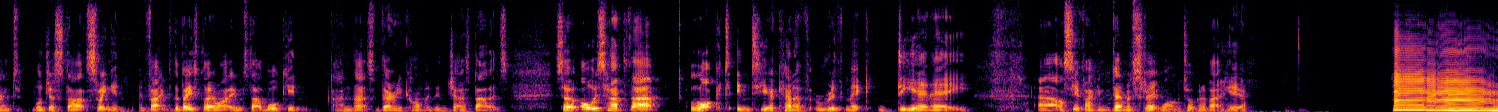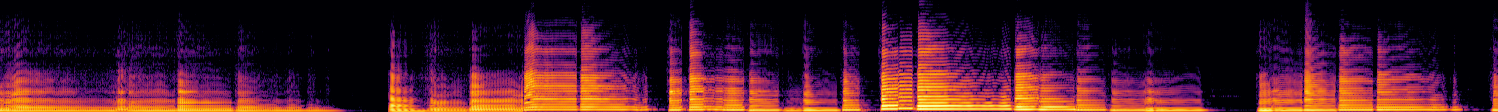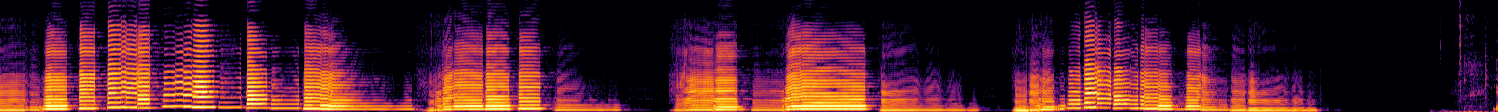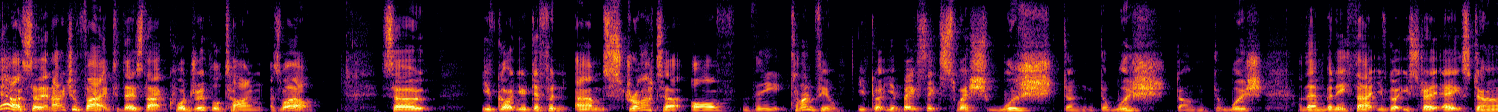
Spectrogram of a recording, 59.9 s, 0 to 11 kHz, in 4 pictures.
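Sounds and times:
tenor saxophone playing: 13.9s - 43.4s, 54.7s - 55.6s, 56.2s - 56.6s.

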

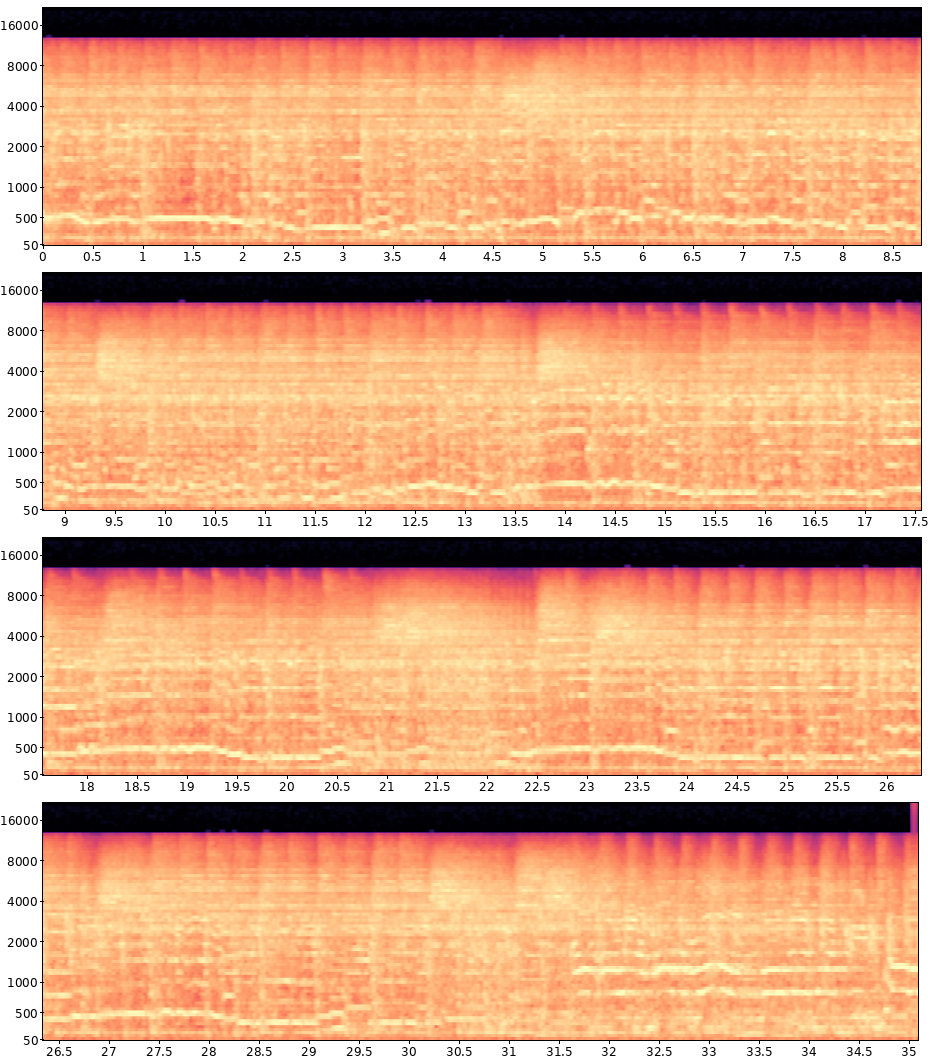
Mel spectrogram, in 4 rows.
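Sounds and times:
bass guitar: 0.0s - 35.0s
drum kit: 0.0s - 35.0s
electric guitar lead: 0.0s - 35.0s.

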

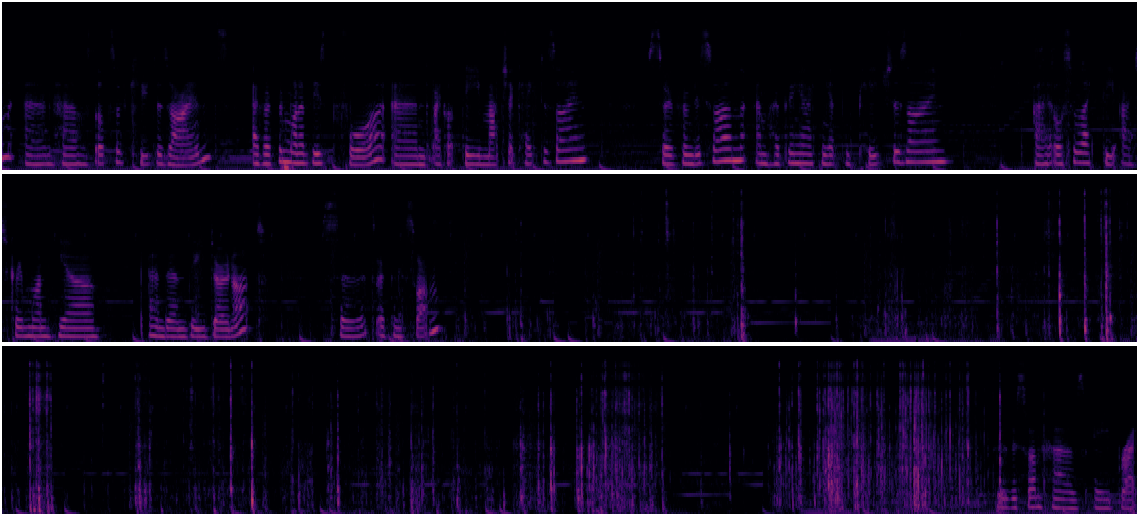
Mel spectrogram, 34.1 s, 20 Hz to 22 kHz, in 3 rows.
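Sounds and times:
background music: 0.0s - 34.0s
plastic bag crinkling: 24.0s - 32.7s.

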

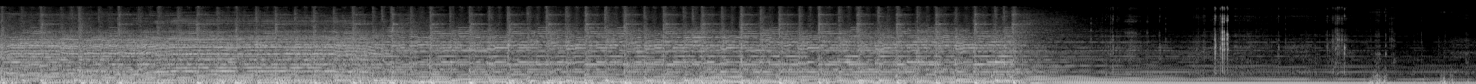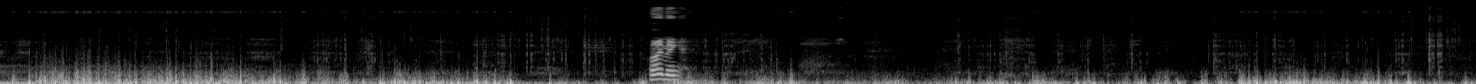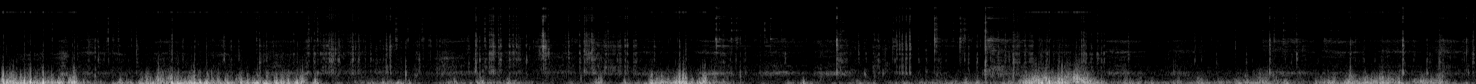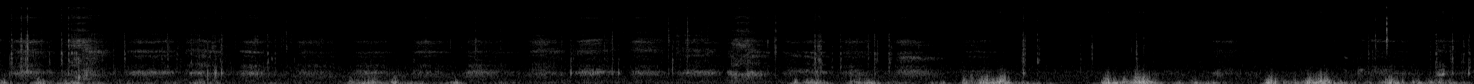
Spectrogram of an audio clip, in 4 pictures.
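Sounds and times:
climbing gear clinking: 0.0s - 53.6s
wind buffeting microphone: 13.5s - 34.7s, 35.4s - 45.1s, 47.7s - 49.1s, 52.2s - 54.5s, 55.3s - 58.8s.

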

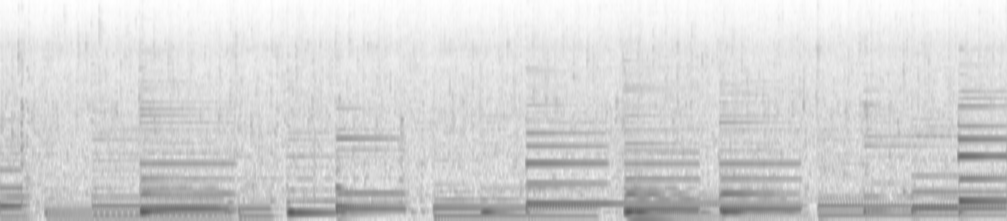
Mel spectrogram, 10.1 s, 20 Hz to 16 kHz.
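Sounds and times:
acoustic guitar chords: 0.0s - 10.0s
mountain stream rushing: 0.0s - 10.0s.

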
